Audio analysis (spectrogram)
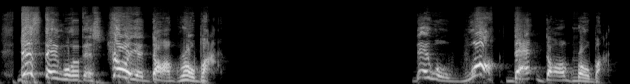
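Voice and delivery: heated, very loud, passionate rant. Addressing the audience as folks, the speaker gets passionate. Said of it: "I'm sorry if I'm being too passionate".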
